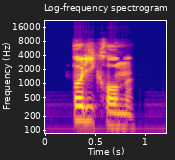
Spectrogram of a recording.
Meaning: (adjective) 1. polychrome 2. multicoloured; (verb) inflection of polychromer: 1. first/third-person singular present indicative/subjunctive 2. second-person singular imperative
- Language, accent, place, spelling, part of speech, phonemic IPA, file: French, France, Lyon, polychrome, adjective / verb, /pɔ.li.kʁom/, LL-Q150 (fra)-polychrome.wav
